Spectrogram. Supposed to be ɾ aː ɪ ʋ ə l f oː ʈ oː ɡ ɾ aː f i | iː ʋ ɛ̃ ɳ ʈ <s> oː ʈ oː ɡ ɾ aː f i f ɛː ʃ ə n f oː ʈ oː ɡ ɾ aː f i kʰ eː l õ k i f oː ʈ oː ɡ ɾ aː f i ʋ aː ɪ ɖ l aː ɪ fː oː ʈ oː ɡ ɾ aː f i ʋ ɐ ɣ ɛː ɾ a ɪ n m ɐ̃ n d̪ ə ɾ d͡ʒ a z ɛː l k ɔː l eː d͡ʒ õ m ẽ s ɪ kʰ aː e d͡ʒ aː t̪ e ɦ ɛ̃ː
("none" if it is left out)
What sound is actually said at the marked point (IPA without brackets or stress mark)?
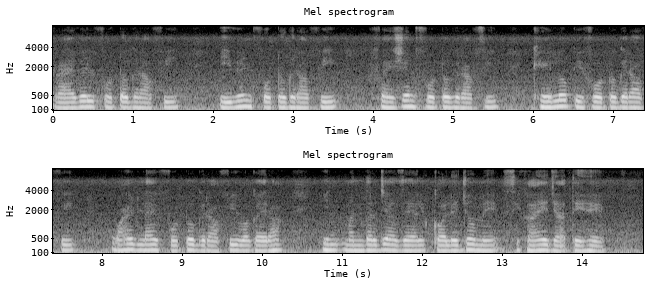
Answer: f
